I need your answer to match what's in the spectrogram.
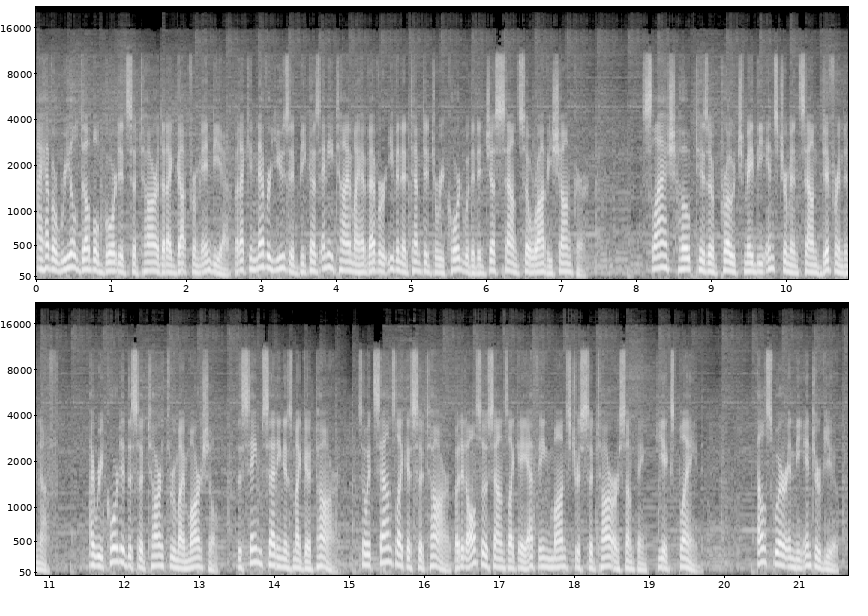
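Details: Adult male speaker with background music; ordinary speech.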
